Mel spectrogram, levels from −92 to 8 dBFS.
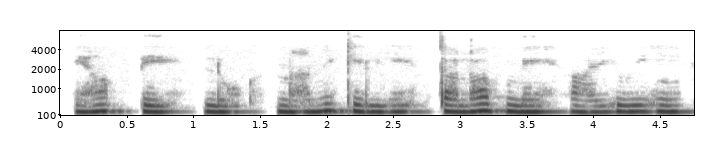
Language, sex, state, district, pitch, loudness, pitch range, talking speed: Hindi, female, Uttar Pradesh, Etah, 210 Hz, -24 LUFS, 210-220 Hz, 140 wpm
